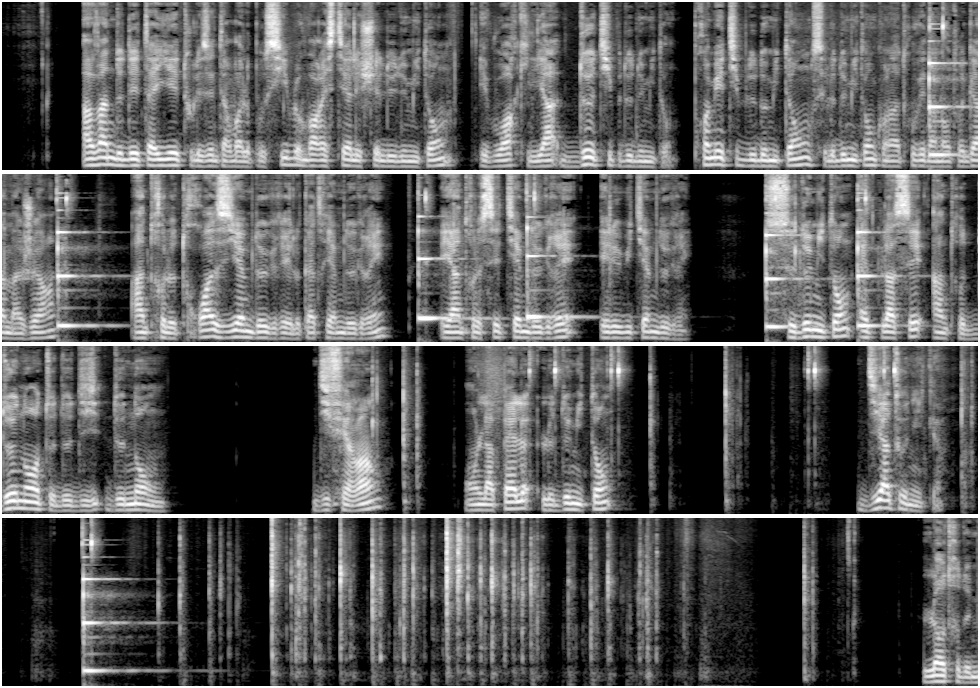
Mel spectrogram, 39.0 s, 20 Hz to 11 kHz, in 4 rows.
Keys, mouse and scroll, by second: 6.4-7.1 scroll up 4, 9.2 click, 10.3 shift+click, 13.9 click, 15.0 shift+click, 17.4 click, 18.3 shift+click, 23.6 ctrl+c, 24.8 click, 25.6 click, 26.8 ctrl+v, 27.6 click, 28.3 click, 29.2 Delete, 30.1 click, 31.4 ctrl+t, 32.0-36.3 typing, 37.3 Escape.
